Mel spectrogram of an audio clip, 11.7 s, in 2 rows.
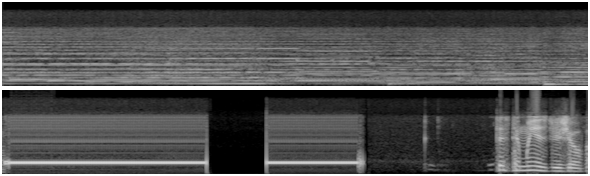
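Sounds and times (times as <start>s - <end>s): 
telephone tone during call transfer: 5.9s - 7.9s, 8.5s - 9.5s
speech: 11.0s - 11.7s.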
